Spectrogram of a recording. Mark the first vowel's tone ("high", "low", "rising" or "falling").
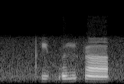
low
